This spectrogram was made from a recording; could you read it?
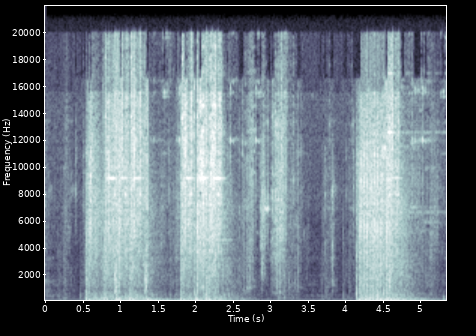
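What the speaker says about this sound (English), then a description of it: "Who's shooting at me?" Gunfire in the sci-fi shooter Earth From Another Sun comes in loud bursts of rapid automatic shots, separated by short quieter gaps, with a final heavy volley near the end.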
